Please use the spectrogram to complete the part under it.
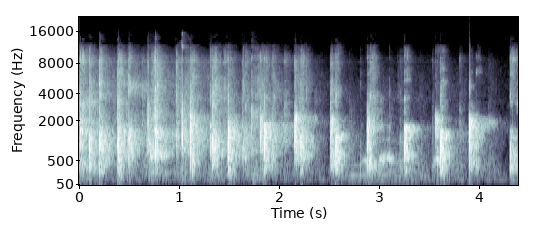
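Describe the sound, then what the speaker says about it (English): Applause after a Torah portion teaching, heard as a small group clapping in distinct, fairly even bursts that grow sparser and more spaced toward the end, close and clear with no talk. "Let's get a Most High round of applause"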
